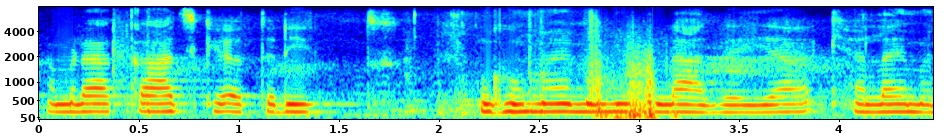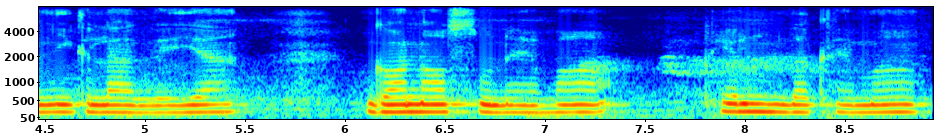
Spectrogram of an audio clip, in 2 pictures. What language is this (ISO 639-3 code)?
mai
